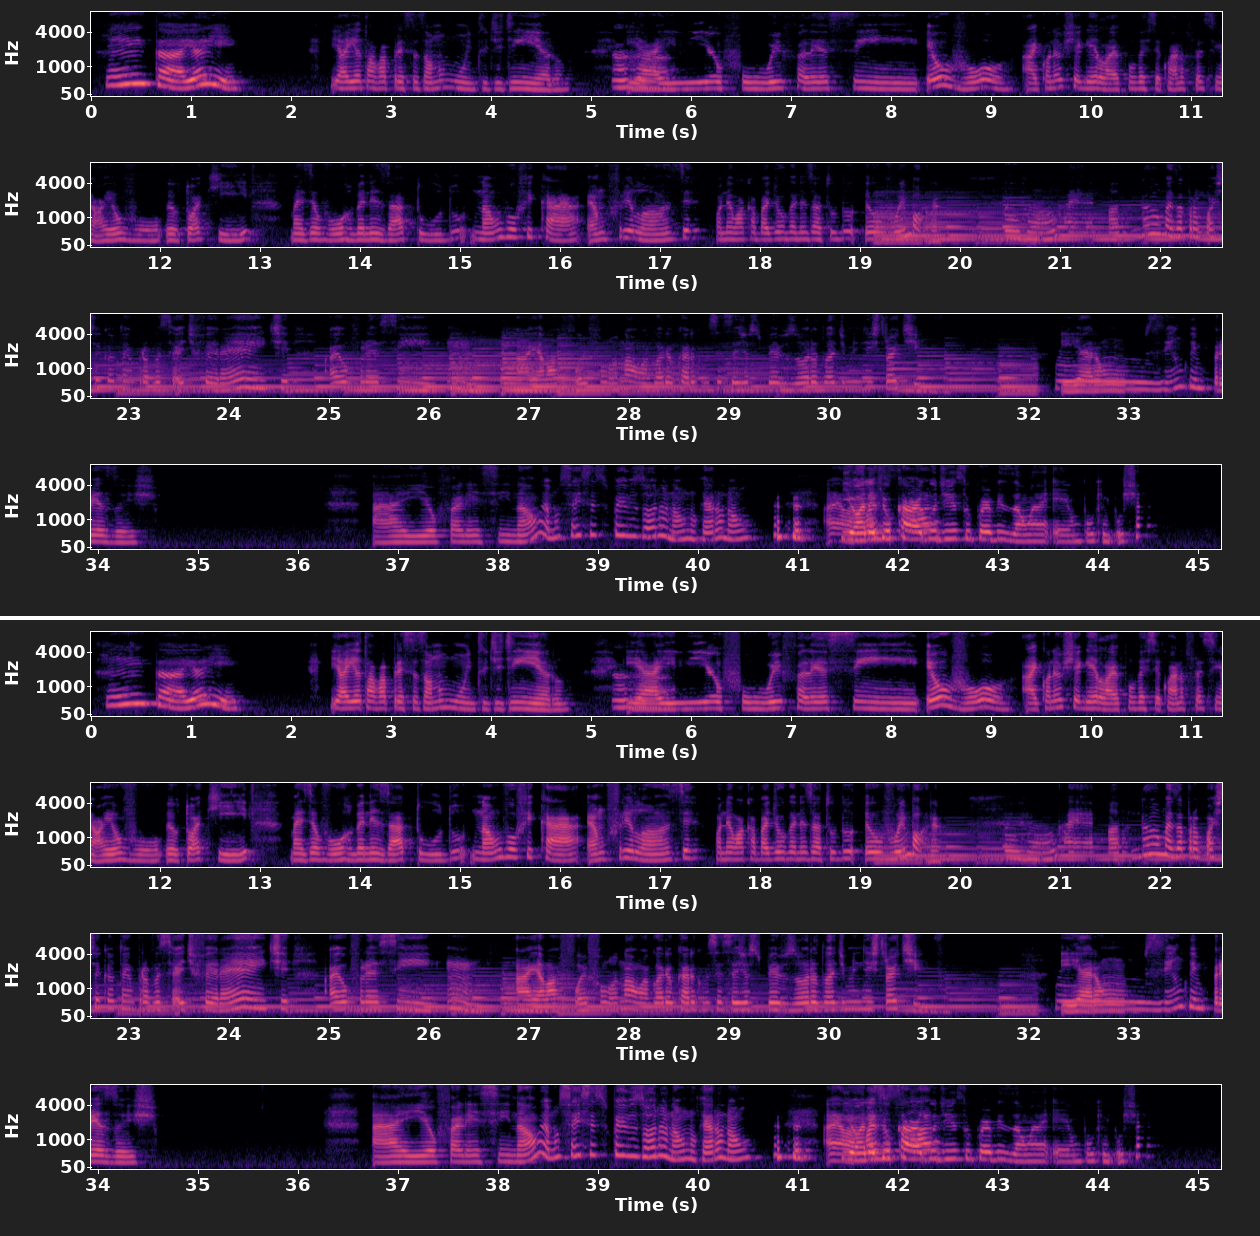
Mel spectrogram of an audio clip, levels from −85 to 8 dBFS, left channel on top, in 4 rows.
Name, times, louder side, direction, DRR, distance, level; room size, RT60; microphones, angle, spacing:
voice 1, 0.1-1.5 5.2-5.8 20.4-21.0 32.3-33.5 40.8-41.1 41.4-44.4, left 2 dB, 20° left, 0.6 m, -31 dB
voice 2, 2.2-19.8 21.0-26.6 26.9-31.2 32.3-33.1 33.4-34.6 36.3-40.6 41.3-42.3, right 4 dB, 50° right, 0.5 m, -35 dB
sound 1, 19.1-32.1, left 3 dB, 85° left, 0.6 m, -40 dB
19.0 x 7.1 x 4.8 m
head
